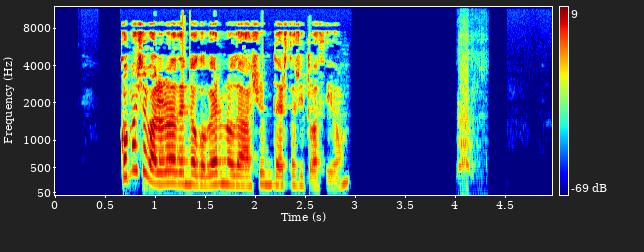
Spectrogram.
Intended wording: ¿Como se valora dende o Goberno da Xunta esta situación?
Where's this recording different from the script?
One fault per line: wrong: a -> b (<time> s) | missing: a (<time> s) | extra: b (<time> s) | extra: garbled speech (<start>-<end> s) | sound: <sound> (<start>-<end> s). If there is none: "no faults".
sound: bark (4.0-4.3 s)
